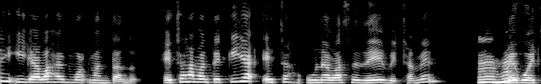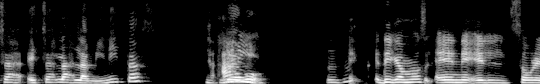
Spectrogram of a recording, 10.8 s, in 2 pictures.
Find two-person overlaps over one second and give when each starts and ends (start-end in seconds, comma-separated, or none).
none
